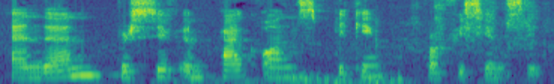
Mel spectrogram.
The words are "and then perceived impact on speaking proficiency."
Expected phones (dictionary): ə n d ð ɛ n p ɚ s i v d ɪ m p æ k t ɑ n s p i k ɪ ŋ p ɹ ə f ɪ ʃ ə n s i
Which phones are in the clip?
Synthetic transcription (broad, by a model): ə n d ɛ n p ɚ s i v ɪ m p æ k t ɑ n s p i k ɪ ŋ p ɹ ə f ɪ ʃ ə n s i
